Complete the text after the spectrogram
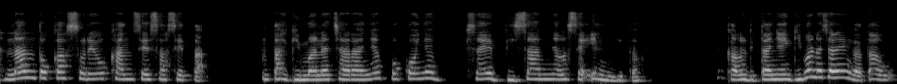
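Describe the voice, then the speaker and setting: A woman with a fairly high voice leads a relaxed Japanese lesson. She talks in a loose, chatty way and laughs often. When she reads example sentences she slows right down. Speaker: Japanese language teacher. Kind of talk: casual online class explanation.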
